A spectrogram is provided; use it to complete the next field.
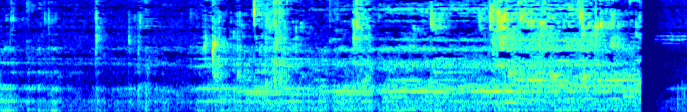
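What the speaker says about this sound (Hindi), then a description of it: "इसका सारा पानी हम निकलने देंगे।" Water drains and drips out of strained, cold-rinsed noodles, a close, irregular patter of trickles and splashes that builds over several seconds and stops abruptly.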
